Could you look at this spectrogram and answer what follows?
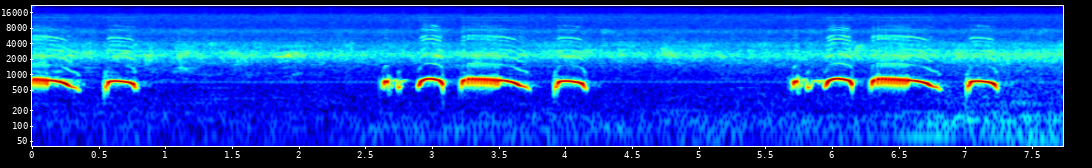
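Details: Spotted dove with a clear voice, used as a lure to get other doves calling; two cooing phrases, each a quick stutter of short arched coos, a longer downslurred croo, then a final coo, separated by a pause, steady faint hum behind.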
